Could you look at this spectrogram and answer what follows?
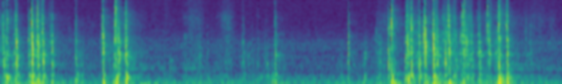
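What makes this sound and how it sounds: Fingertips type on a compact backlit mechanical keyboard with round plastic typewriter-style keycaps, giving bright, sharp clicks that die away almost instantly. The taps come in uneven bursts: quick clusters at the start and around one second, a few scattered keystrokes through a quieter middle, then a denser run near the end.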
